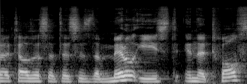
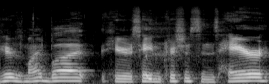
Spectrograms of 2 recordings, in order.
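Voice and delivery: normal talking voice

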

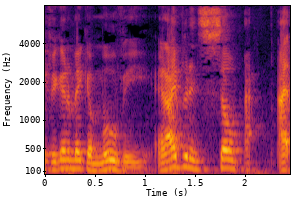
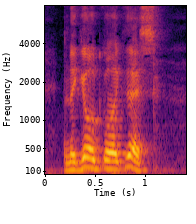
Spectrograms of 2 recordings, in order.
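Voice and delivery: ordinary delivery

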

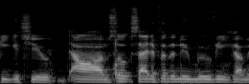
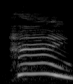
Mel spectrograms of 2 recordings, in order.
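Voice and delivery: very high little creature voice, "hey" pitched way up. Showing a Kirby figure and doing what he says: Kirby voice. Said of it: "That's what he says".

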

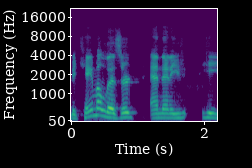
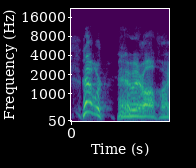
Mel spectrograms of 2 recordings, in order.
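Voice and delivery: rough, creaky, rasping ranting put-on voice, badly done; 4 semitones higher, 4 dB louder than usual. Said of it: "that was a bad impression".

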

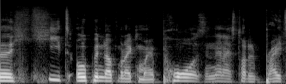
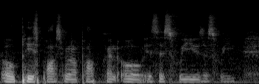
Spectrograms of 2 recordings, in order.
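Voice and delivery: put-on whisper, much quieter; 5 semitones lower, 15 dB quieter than usual. Retelling passing popcorn in a cinema, imitating their whispering.

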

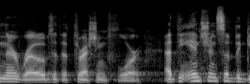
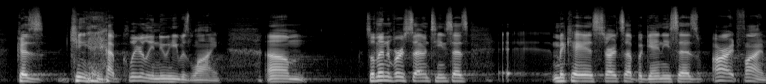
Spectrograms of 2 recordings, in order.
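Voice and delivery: ordinary delivery

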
